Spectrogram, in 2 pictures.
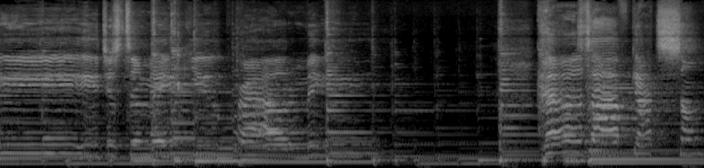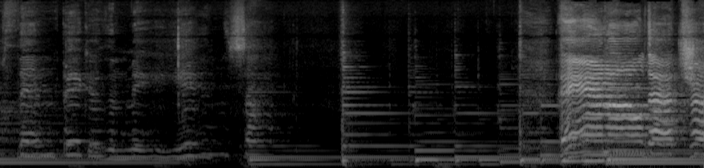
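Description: Acoustic guitar strummed in a slow folk-style song, with a man and a woman singing long wordless notes over it. The voices drop out for a few seconds past the middle while the guitar carries on, then come back near the end.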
